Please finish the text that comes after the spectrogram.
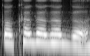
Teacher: तर क ख ग हे जे आहे ते कंठातून उच्चारण आहे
